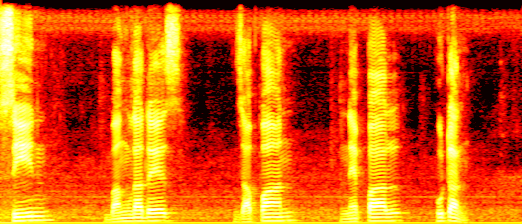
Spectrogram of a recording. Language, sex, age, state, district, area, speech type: Assamese, male, 45-60, Assam, Sonitpur, urban, spontaneous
